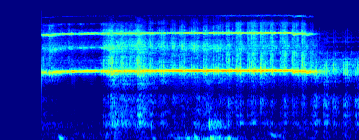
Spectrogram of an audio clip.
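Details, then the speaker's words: EMG needle electrode in the splenius muscle of the neck on a portable EMG amplifier, guiding a botulinum toxin injection: a dense crackling rustle with a steady high tone marks active muscle at the needle tip, the right injection site. "this rustling sound tells us that we are in the right place without removing the needle we put the syringe on the canula and inject the botolinum toxin"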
